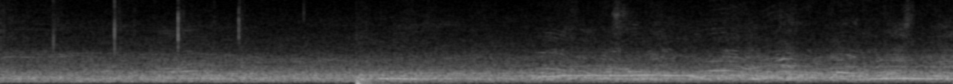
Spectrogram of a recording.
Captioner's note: crowd yelling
